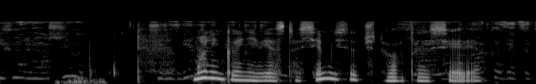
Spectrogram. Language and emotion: Russian, sad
